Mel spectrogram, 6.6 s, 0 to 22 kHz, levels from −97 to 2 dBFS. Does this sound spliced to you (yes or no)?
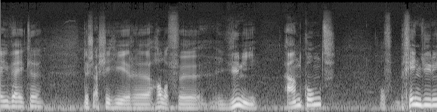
no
